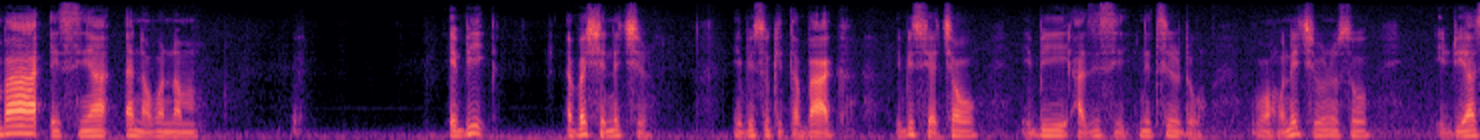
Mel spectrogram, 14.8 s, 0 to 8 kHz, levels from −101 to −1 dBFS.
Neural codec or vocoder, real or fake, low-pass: none; real; 7.2 kHz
